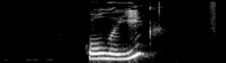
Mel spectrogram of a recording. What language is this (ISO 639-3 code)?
chm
